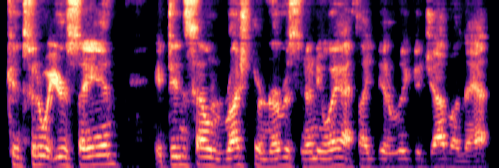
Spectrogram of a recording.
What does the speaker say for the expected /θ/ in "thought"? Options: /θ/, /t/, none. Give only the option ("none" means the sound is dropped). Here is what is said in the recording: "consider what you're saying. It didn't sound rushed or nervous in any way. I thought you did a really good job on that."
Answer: /θ/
